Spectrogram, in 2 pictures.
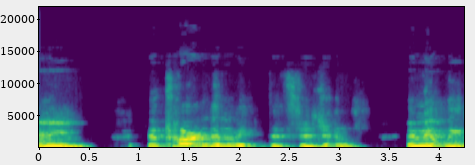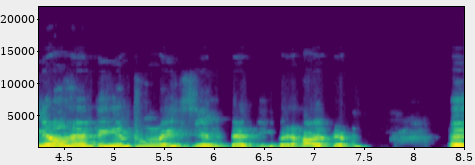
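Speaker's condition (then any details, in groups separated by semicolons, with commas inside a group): Cerebral palsy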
